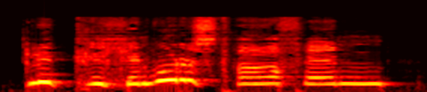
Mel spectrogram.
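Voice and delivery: high, loud mocking farewell call; jeering. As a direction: call after her in scorn. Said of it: "riefen sie ihr noch höhnisch nach". (hoher, höhnischer Abschiedsruf)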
